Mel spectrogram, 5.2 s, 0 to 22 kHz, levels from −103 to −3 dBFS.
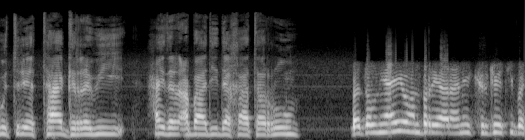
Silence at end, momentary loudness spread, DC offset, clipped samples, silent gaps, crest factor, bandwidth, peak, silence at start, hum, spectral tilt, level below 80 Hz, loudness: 0 s; 8 LU; under 0.1%; under 0.1%; none; 20 dB; 14.5 kHz; -6 dBFS; 0 s; none; -7 dB/octave; -78 dBFS; -25 LUFS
